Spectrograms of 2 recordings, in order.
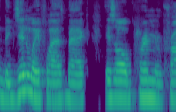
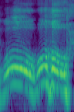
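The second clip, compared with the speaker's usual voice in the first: loud, high startled whoa; hammed-up alarm as Aang jumps in; 6 semitones higher, 10 dB louder than usual. Aang shouting whoa to stop the fight.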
